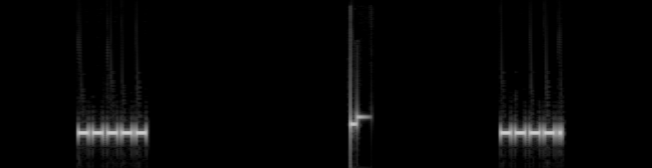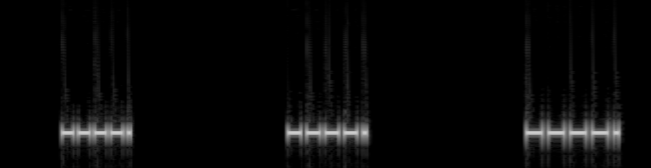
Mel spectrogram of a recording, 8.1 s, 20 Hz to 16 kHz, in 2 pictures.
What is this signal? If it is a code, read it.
Morse code, heard as a keyed tone, about 47 wpm, spaced as for 9 wpm, 700 Hz. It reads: 0 9999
